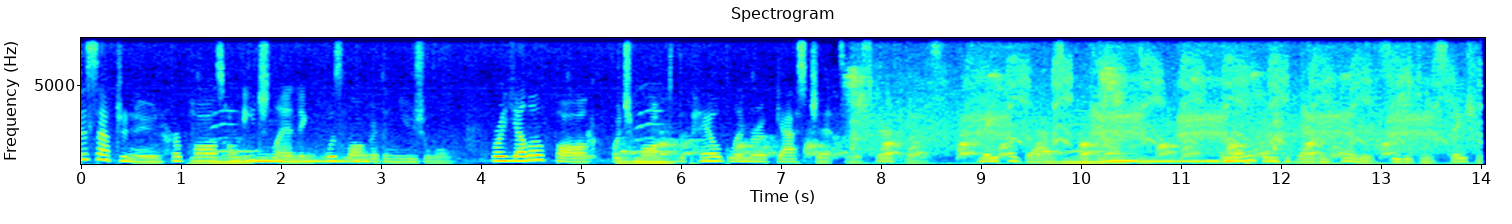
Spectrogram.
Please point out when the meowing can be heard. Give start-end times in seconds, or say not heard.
1.1-3.0, 5.4-6.0, 9.7-11.6.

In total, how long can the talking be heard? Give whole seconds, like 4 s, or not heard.
13 s.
